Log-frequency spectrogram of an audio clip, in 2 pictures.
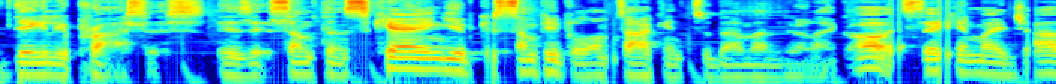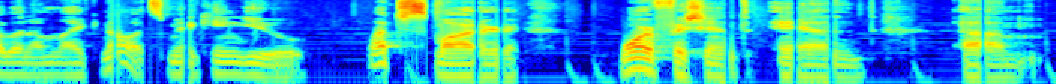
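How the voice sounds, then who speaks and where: A man's voice: fairly low pitch, fairly quick, gravelly, no room sound, faint music behind. A man whose first language is not English presents a live online workshop in a loose, conversational way, with many ums and restarts, and reads out viewer comments.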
